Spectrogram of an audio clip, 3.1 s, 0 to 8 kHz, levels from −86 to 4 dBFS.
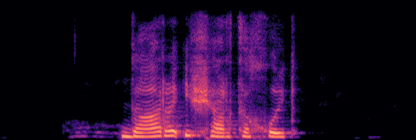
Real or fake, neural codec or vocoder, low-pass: fake; codec, 24 kHz, 3.1 kbps, DualCodec; 7.2 kHz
